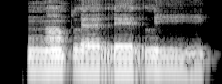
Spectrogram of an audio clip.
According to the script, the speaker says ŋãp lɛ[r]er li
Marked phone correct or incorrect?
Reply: correct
